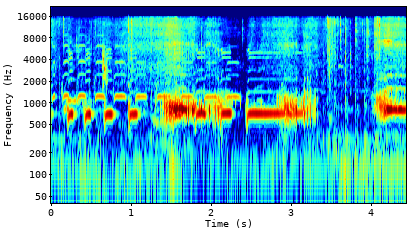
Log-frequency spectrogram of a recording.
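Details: Melodious Bangkok-type zebra dove song used to raise breeding urge; a fast series of four short coos leads into loud, rough, sustained cooing phrases at one steady mid pitch, ending with a swelling held note.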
